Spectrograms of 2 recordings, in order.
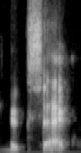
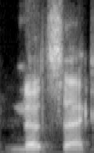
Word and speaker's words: Nooksack: Me, I'm up in Nooksack, Washington, kind of a little hometown where I grew up.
